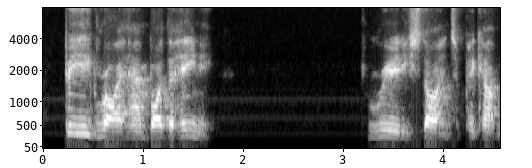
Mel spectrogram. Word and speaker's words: Doheny: It's pronounced Doheny.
